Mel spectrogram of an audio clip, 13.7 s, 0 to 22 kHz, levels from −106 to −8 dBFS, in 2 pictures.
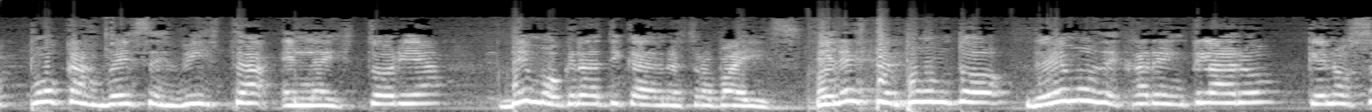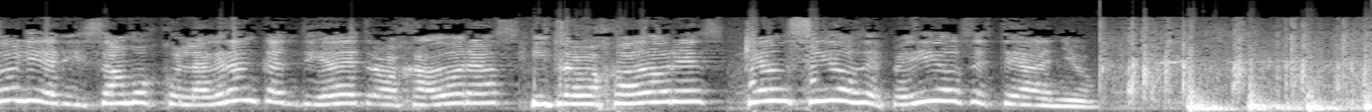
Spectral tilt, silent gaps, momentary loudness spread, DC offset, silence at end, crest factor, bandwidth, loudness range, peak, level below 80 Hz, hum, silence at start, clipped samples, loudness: -6.5 dB/octave; none; 6 LU; under 0.1%; 0 s; 10 dB; 11.5 kHz; 2 LU; 0 dBFS; -38 dBFS; none; 0 s; 0.3%; -10 LUFS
